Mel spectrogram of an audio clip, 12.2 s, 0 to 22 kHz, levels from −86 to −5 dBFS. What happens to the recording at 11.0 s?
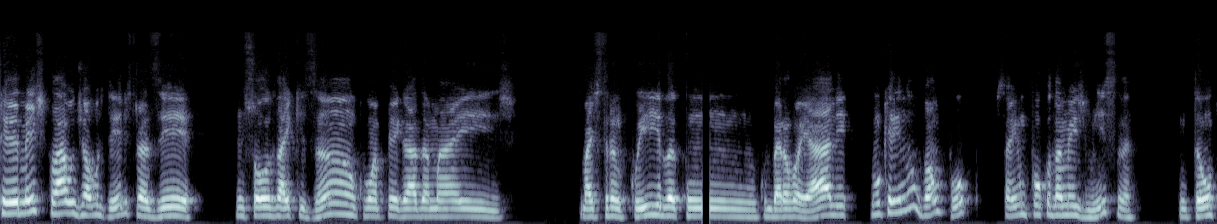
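At 11.0 s the audio carries on intact, with no dropout, click, distortion or other fault at that point.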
